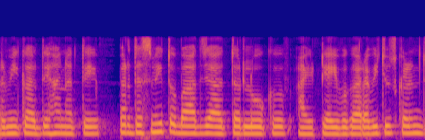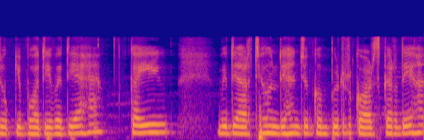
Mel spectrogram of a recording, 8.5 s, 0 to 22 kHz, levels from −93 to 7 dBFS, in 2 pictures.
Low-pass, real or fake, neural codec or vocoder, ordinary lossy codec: 7.2 kHz; real; none; none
